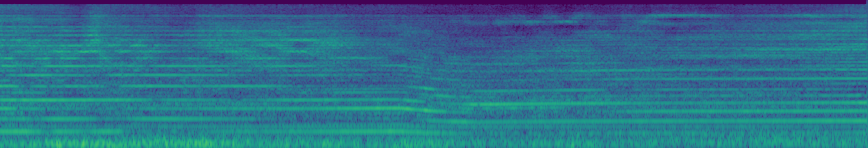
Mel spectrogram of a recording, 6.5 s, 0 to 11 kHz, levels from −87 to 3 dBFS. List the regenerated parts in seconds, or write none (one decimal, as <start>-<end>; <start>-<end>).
0.0-6.5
